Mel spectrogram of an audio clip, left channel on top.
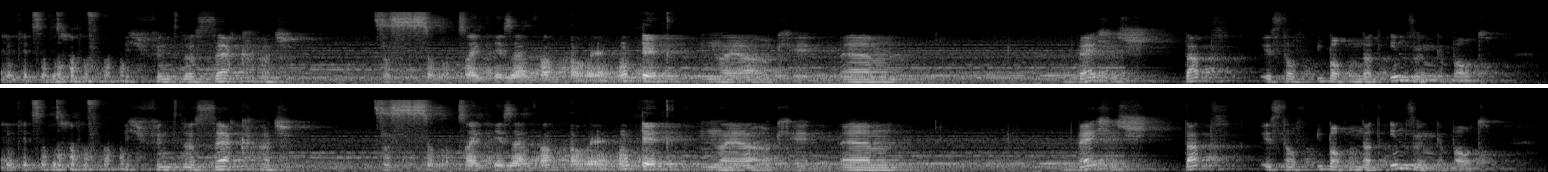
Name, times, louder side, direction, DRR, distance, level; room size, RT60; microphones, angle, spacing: voice 1, 0.0-1.3 3.8-6.6, equal, 25° right, -1 dB, 3.6 m, -23 dB
voice 2, 1.2-2.9 3.8-3.9 7.0-9.0 10.6-11.5 11.8-12.3 12.6-14.9, right 2 dB, 55° right, 2 dB, 2.5 m, -26 dB
sound 1, 1.6-11.3, left 1 dB, 15° left, 1.4 m, -34 dB
29.0 x 25.5 x 5.8 m, 1.1 s
head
